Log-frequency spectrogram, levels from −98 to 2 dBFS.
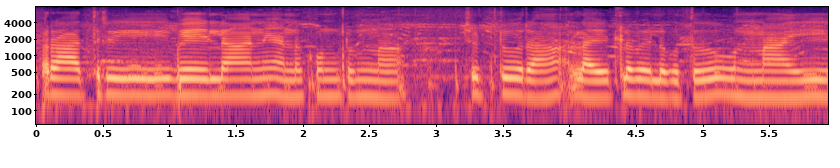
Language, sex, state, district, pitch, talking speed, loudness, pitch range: Telugu, female, Andhra Pradesh, Annamaya, 185 Hz, 80 wpm, -15 LUFS, 175-190 Hz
